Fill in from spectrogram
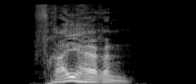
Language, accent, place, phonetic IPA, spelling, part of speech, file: German, Germany, Berlin, [ˈfʁaɪ̯ˌhɛʁən], Freiherren, noun, De-Freiherren.ogg
- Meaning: 1. genitive singular of Freiherr 2. plural of Freiherr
